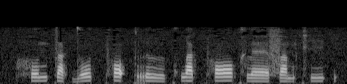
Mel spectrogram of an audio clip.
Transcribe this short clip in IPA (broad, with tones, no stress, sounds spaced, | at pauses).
h o˦˥ n t a˨˩ k̚ d oː˥˩ t̚ pʰ ɔ˥˩ ʔ p r ɯː˨˩ kʰ w a˥˩ k̚ pʰ ɔː˥˩ kʰ l ɛː˧ f a˧ m kʰ i˦˥ ʔ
